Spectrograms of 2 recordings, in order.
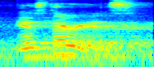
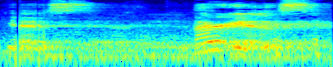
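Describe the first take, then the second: First: Said in the usual way. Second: Breathy whispered there is, said to herself; answering her own question in a hushed whisper. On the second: Real, not acted. Coach to audience, whispering there is first. Quiet aside before restating.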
